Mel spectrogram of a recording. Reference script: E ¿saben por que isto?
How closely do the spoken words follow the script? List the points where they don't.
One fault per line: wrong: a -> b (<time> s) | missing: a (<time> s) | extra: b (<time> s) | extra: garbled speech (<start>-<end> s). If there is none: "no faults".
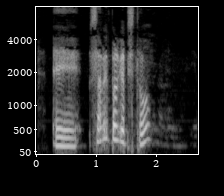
no faults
